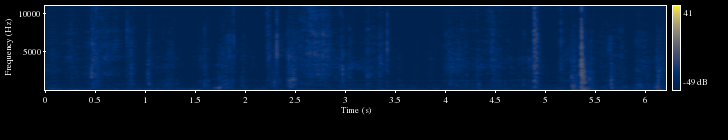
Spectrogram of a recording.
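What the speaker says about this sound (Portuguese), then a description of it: "Eu vou tá passando agora a fita crepe, que eu quero forrar ela com a fita crepe." Masking tape being torn and pressed onto a papier-mâché alebrije form, close crinkling and rustling with a few sharp tearing rips near the end, quiet and continuous.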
